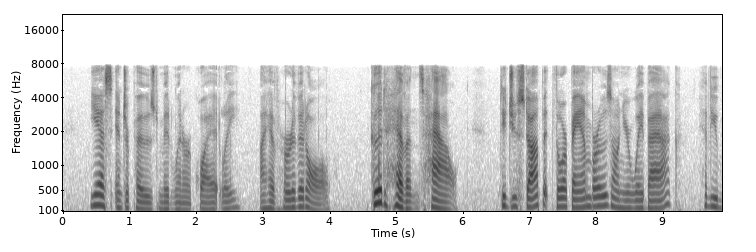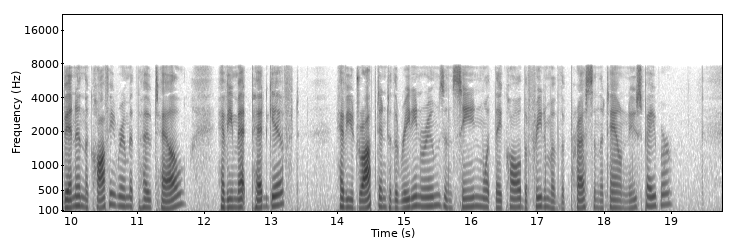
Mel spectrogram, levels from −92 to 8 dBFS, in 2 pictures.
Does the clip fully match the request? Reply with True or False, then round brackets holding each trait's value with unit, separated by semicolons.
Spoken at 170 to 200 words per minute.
True (175 wpm)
